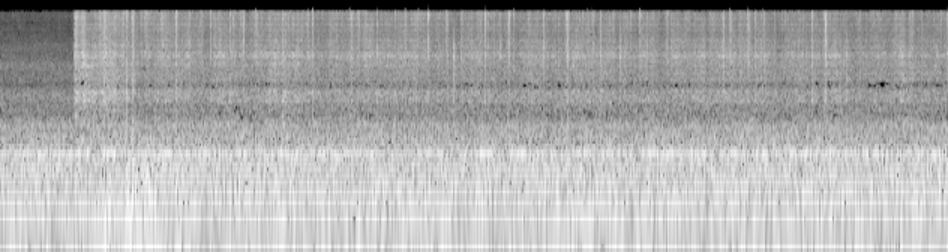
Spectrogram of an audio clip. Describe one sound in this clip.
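A welding arc crackles and hisses steadily.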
